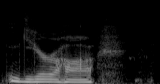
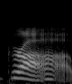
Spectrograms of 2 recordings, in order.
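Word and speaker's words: G'raha: I've heard both pronunciations. Okay, well that one's wrong. His name is Graha. What the fuck is he? Look, I think I did an okay job for someone who hasn't played. No, that's fine. I'm saying whoever taught you that pronunciation is wrong.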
